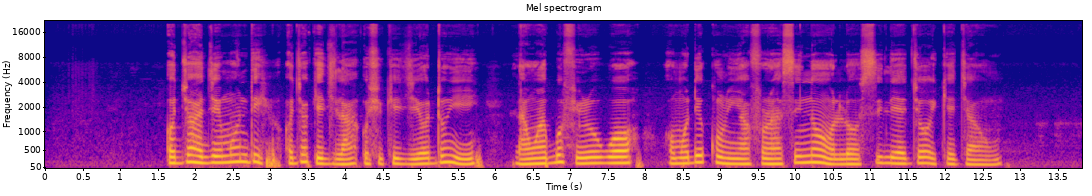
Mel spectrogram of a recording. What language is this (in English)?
Yoruba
